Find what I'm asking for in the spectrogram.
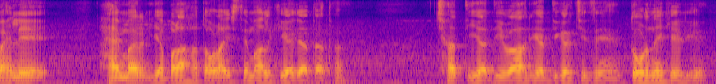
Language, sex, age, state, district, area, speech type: Urdu, male, 30-45, Uttar Pradesh, Mau, urban, spontaneous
